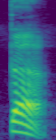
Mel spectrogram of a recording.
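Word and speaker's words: ت: মনে রাখবেন কথাটি আমি কি বলছি, জিহ্বার আগাটা নিয়ে উপরের সামনে ২টি দাঁতের গোড়াতে লাগাবেন জিহ্বার আগাটি, তাহলে তা শুদ্ধ উচ্চারণ হবে।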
